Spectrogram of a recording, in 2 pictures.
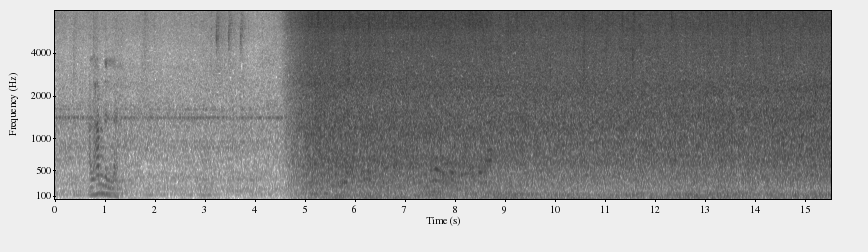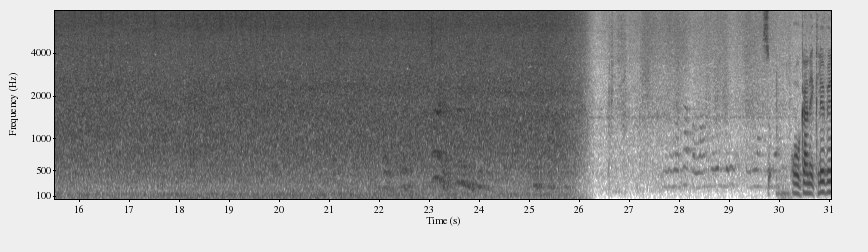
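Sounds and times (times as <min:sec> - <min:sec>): heavy rain falling: 0:04.6 - 0:26.3.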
